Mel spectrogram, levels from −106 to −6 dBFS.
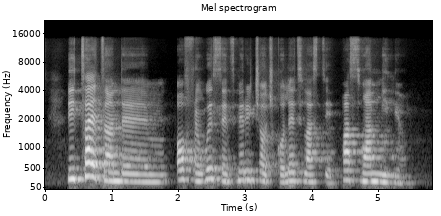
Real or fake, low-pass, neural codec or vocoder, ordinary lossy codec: fake; 14.4 kHz; codec, 44.1 kHz, 7.8 kbps, DAC; none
